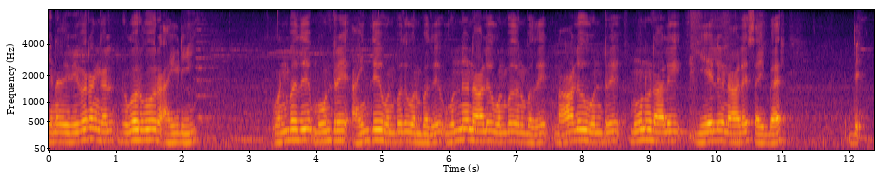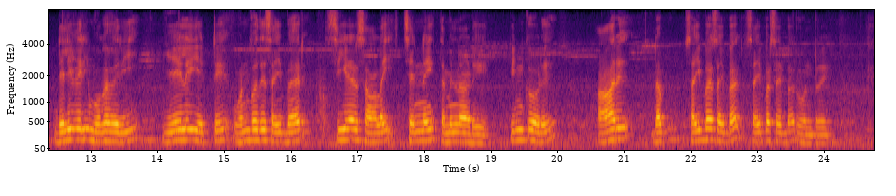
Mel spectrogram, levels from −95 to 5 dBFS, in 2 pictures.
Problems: background sounds at intervals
